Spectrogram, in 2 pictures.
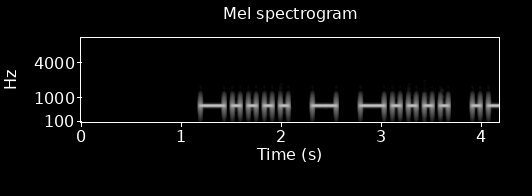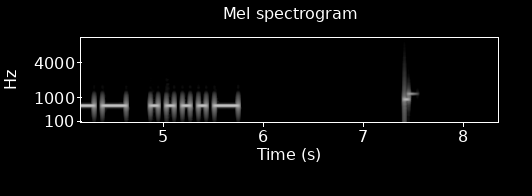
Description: Morse code, heard as a keyed tone, about 15 wpm, 700 Hz. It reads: 6T6W4
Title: Five Challenging Letter-Number Combinations 15wpm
